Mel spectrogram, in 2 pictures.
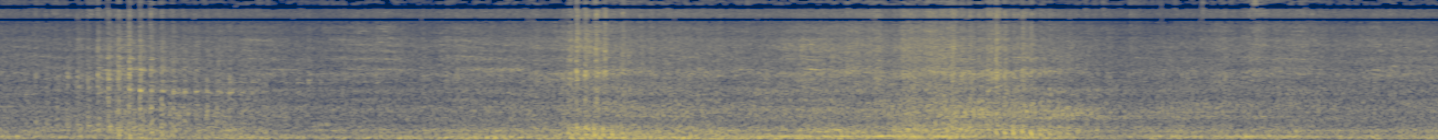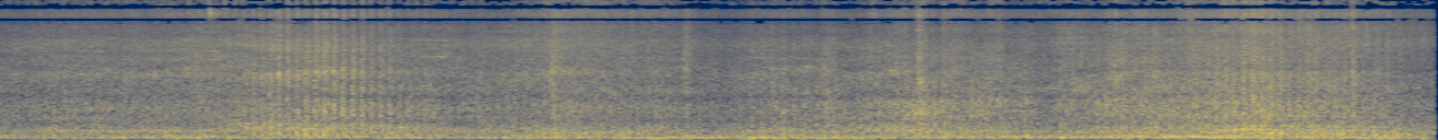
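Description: Freight train of enclosed autorack cars rolling past on the rails: a steady rumble of steel wheels on track that swells and eases every few seconds as the cars go by.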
